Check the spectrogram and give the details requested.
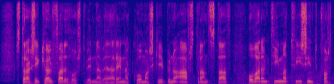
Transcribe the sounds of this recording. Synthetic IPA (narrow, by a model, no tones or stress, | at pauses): st̪ɾaxsicʰœlfaːɾɪðɦowst̪vɪnːavɪðaðrejnakʰɔːmascɪːpʏnʏʔaːfst̪ɾant̪st̪aːðɔɣvaɾʏmt̪ʰiːmat̪ʰviːsin̥t̪kʰvɔr̥t̪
